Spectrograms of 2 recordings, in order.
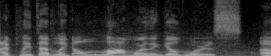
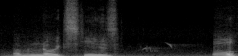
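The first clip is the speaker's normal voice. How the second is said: speaking through a yawn; 6 dB quieter than usual. Speaker chatting with the guys, apologizing, yawning. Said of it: "I don't know why I'm yawning".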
